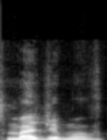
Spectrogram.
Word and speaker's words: Madrimov: I mean, I did watch how you pronounce brother's name? Mac, I just don't be wanting Majimov. to Madrimov.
